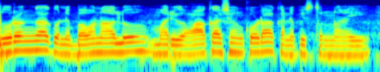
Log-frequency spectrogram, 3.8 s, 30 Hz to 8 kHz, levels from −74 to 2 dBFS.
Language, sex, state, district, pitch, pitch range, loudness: Telugu, male, Telangana, Hyderabad, 135 Hz, 125-145 Hz, -17 LUFS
